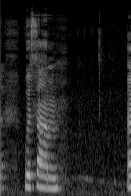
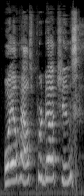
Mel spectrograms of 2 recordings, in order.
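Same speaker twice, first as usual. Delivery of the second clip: excited shout-out; 8 semitones higher, 8 dB louder, slower than usual. Real, not acted. Thanking people, excited shout-out.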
